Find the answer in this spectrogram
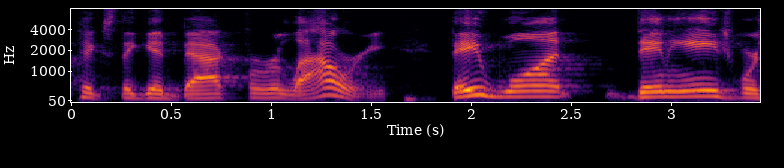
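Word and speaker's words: Lauri: of the belief that Lori marinin I'm sorry Lowry marinin uh as Damon Bruce enlighted me the other day his first name is pronounced similar to Mike Lowry from Bad Boy so it's l remarking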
